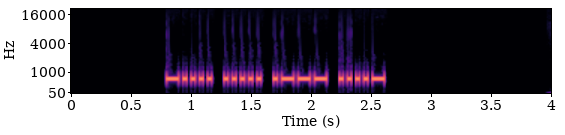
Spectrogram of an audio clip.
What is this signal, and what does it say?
Morse code, heard as a keyed tone, about 36 wpm, 700 Hz. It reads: 65J4
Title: Four Challenging Letter-Number Combinations 35wpm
